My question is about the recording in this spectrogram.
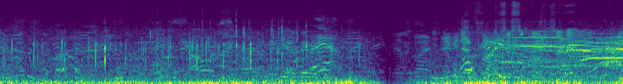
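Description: Sideline sound of a soccer match: scattered shouts and calls from players and onlookers over low wind rumble on the microphone. Just before four seconds in, the sound drops out briefly, then comes back with more voices and a cluster of high, steady tones near the end.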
